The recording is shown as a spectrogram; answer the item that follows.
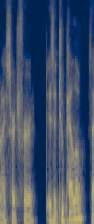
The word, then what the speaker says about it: Tupelo: When I search for, is it Tupelo? Is that how you pronounce it? Yeah, Tupelo.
